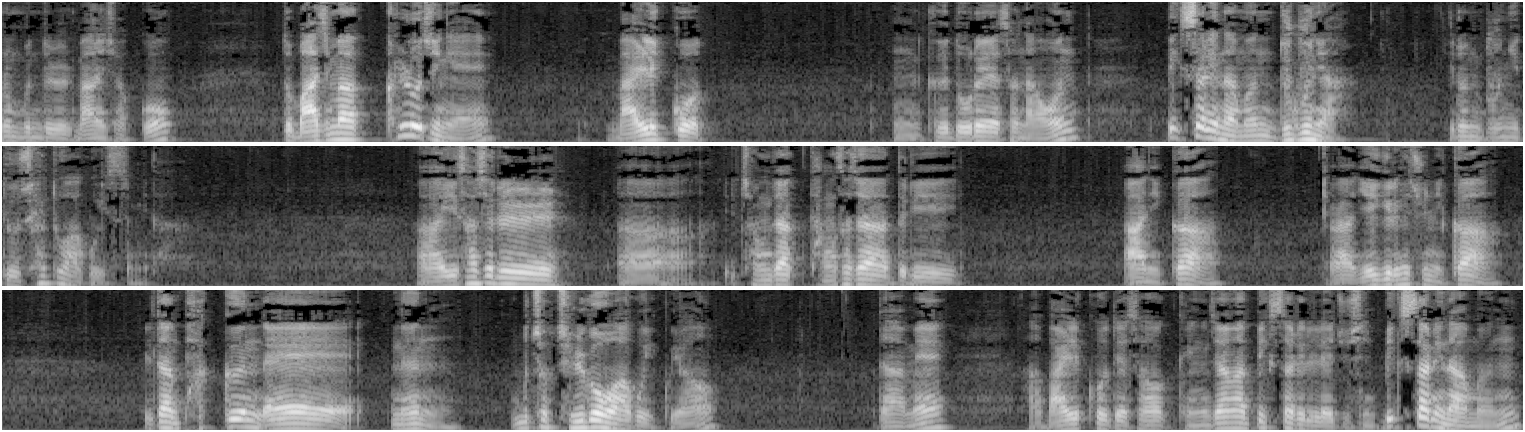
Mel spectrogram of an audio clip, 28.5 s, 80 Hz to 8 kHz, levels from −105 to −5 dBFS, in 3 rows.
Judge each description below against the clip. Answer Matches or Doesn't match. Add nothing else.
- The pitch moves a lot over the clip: Matches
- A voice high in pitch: Doesn't match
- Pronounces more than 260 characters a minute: Doesn't match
